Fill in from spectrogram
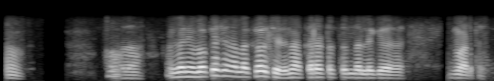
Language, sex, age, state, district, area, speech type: Kannada, male, 18-30, Karnataka, Shimoga, rural, conversation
